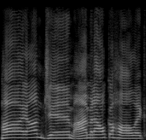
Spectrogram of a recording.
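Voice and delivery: slow, lightly voiced meeting introduction; adult at AA meeting. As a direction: introduce yourself slowly like an AA regular. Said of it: "every adult I knew was like".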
